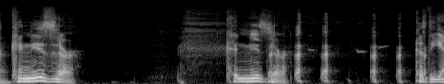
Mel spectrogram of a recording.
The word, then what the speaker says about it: Knizner: It's Kisner. It's Kisner? That's how you say it? The N is silent? The N is silent. Well, one of the N's is silent. Yeah, the first N. It's Knizner.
